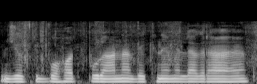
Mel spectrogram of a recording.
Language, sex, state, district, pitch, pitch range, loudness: Hindi, male, Jharkhand, Deoghar, 130 Hz, 130-135 Hz, -15 LUFS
